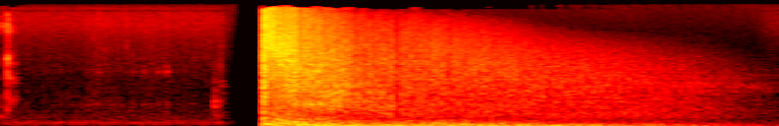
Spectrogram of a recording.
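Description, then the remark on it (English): After a low background hum and a brief hush, a massive explosion that wiped out a tunnel network erupts with a sudden loud boom, followed by a long, roaring rumble that gradually fades over several seconds. “The IDF releasing this video that it says is the explosion that wiped out the tunnel network”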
